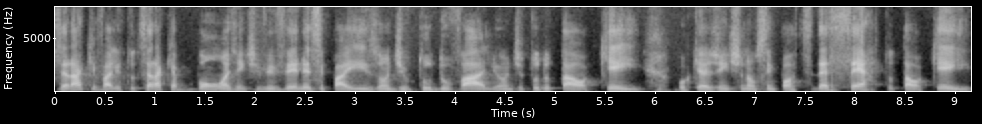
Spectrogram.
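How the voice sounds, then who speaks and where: A man talking at a fairly slow pace. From Rio de Janeiro, Baixada Fluminense (Caxias). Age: 30s. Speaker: podcast co-host. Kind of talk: casual chat. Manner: animated.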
